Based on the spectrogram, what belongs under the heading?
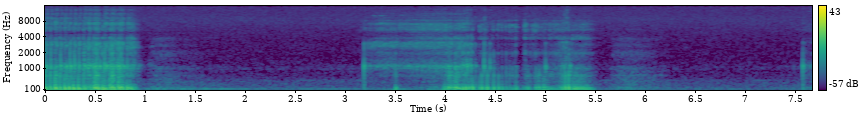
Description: This is a 5 1/2 minute clip moist and sometimes irregular snoring.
